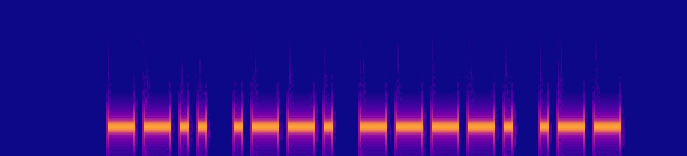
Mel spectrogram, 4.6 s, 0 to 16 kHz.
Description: Morse code, heard as a keyed tone, about 20 wpm, 700 Hz. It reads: ZP9W
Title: DXCC-100 Call Signs - 4 Characters - Repeated 3x - 20wpm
